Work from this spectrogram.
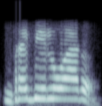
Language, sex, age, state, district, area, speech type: Bodo, female, 60+, Assam, Kokrajhar, rural, conversation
